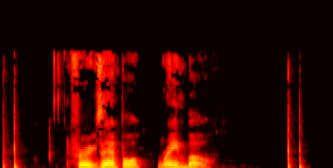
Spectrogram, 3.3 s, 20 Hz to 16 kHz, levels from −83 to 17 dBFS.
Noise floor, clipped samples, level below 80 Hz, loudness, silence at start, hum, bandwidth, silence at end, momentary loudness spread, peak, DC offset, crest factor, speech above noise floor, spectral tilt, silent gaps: -78 dBFS; under 0.1%; -68 dBFS; -17 LUFS; 0.15 s; none; 11.5 kHz; 0.3 s; 21 LU; -2 dBFS; under 0.1%; 18 dB; 62 dB; -5.5 dB/octave; none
